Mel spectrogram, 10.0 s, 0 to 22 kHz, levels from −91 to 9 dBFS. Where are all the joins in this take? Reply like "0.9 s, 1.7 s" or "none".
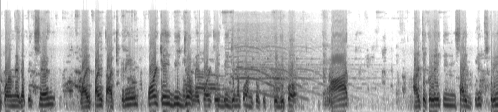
none

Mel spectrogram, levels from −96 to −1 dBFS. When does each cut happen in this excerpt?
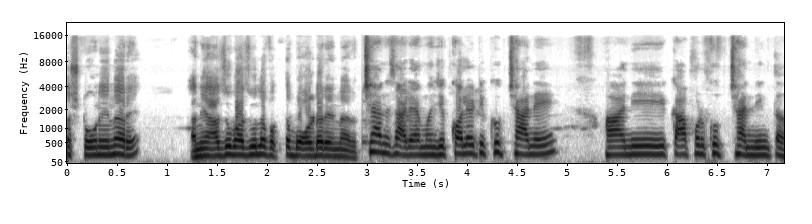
2.9 s

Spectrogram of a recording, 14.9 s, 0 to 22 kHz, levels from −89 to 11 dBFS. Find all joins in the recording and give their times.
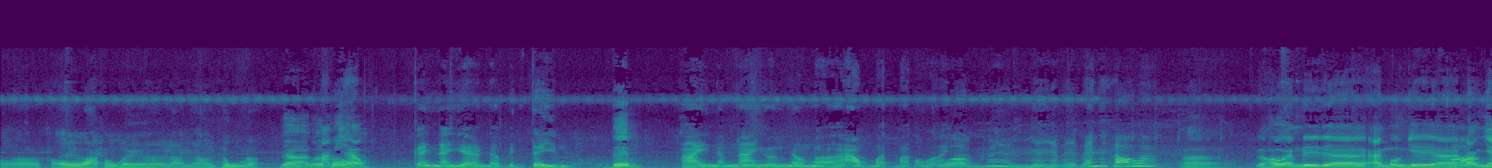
3.4 s, 9.2 s

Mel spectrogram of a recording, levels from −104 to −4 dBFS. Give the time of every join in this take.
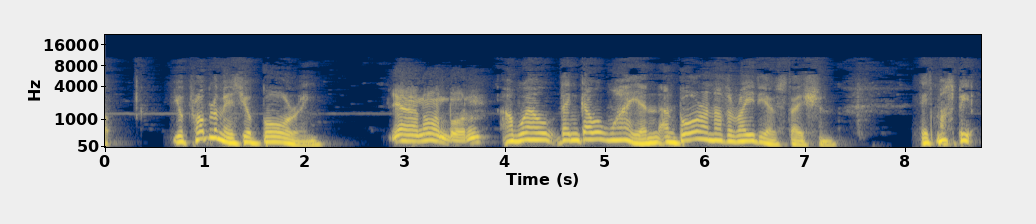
5.8 s

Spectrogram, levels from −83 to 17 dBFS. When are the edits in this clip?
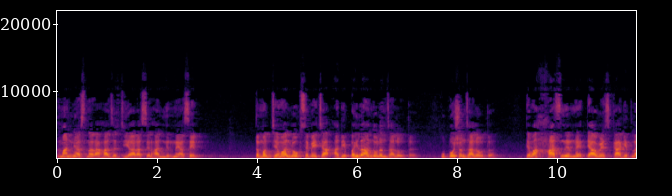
none

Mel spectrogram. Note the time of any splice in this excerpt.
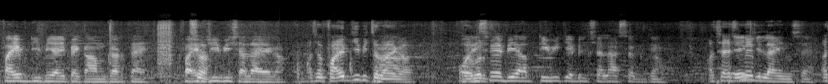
none

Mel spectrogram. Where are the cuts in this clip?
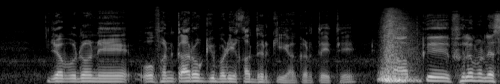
3.9 s

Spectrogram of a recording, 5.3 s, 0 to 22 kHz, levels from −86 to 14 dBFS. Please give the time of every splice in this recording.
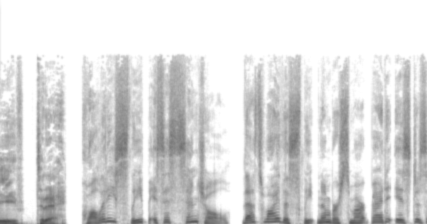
0.9 s

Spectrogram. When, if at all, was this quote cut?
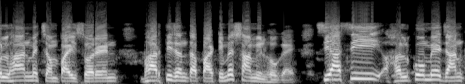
none

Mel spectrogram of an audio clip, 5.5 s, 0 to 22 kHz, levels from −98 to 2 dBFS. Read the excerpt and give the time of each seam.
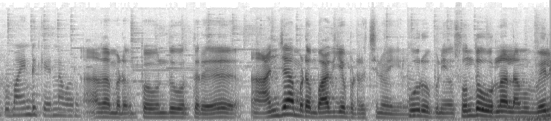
2.5 s, 4.0 s

